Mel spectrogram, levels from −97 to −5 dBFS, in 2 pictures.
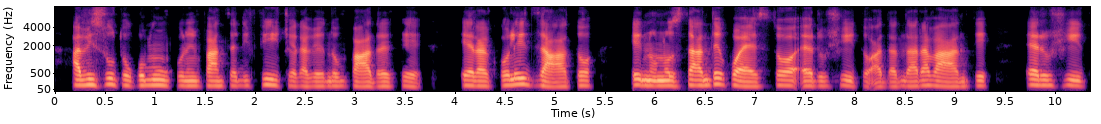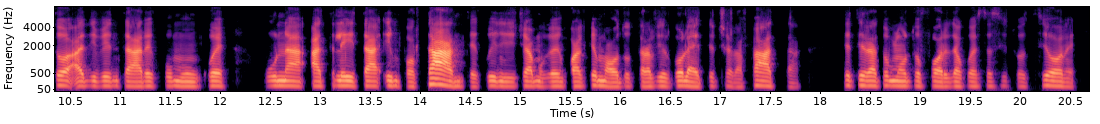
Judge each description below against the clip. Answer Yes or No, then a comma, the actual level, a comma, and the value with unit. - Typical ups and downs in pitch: No, narrow, 2.3 semitones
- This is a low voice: Yes, low, 125 Hz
